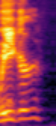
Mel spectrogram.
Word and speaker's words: Uyghur: us with the yogurt how to pronounce the the muslim minority how do you find out weaker weaker thank you yeah the uyghur uh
